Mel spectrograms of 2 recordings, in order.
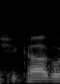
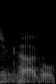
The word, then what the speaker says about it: Chicago: from the Chicago area, which actually is a mispronunciation of the native word, which is Zhigagon, Zhikagong. That's English letters, you see. But the natives didn't use English letters. So we approximate. Chicago sounds something like it.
